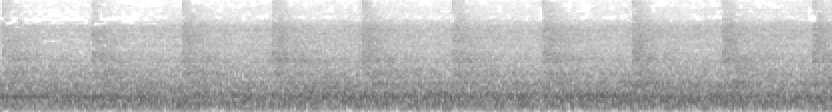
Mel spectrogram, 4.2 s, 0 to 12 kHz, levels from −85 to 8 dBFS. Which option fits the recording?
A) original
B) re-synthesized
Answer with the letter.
A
